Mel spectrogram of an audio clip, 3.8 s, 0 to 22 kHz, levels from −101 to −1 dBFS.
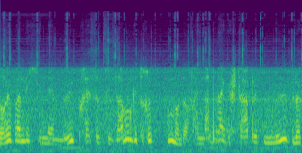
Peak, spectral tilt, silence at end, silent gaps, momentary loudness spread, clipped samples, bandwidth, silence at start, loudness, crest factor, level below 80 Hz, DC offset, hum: -2 dBFS; -5.5 dB/octave; 0 s; none; 5 LU; under 0.1%; 8 kHz; 0 s; -19 LUFS; 16 dB; -46 dBFS; under 0.1%; none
